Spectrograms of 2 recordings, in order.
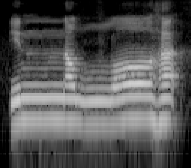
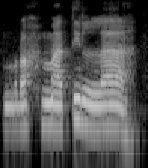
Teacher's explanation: lafaz Allah yang dibaca tafkhim. Artinya tebal.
